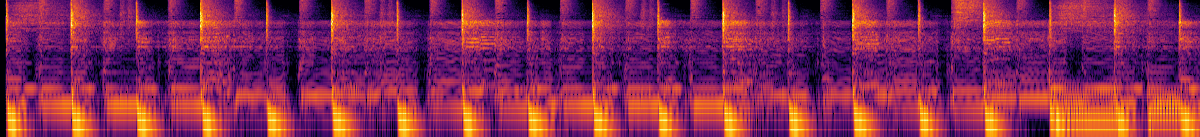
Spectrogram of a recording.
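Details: Driving rock music with heavy guitar and steady drum beats fills the whole stretch, with no animal voice audible.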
